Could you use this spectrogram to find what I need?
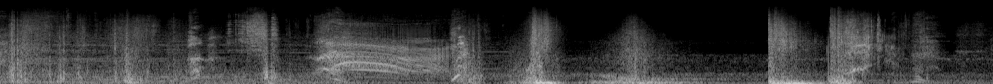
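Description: Heavy blows and thuds land in a scuffle.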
